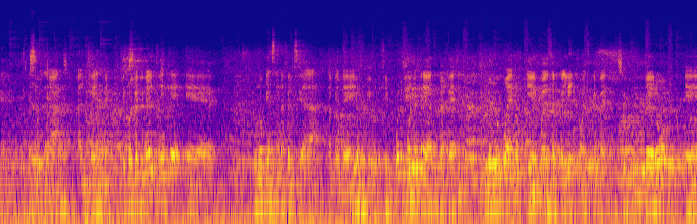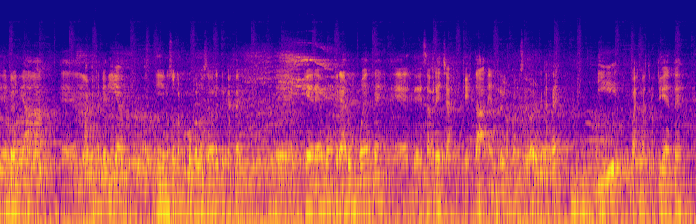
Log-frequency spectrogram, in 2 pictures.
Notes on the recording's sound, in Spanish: Teco Coffee House en el Festival Centroamerica de Café.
